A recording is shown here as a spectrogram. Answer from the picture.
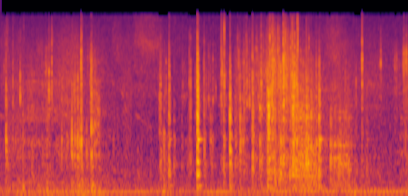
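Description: Insulated electrical wire being fed by hand into a PVC conduit fitting: irregular scrapes, rustles and light clicks of cable sliding against plastic, over a low steady hum.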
